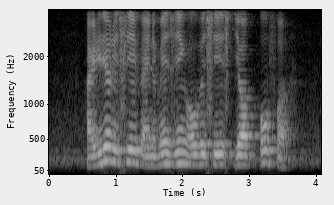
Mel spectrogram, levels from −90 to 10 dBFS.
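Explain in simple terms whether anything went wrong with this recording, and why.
Something went wrong throughout the whole clip: aliasing. The speech sounds gritty and metallic, especially on hiss sounds like s. It seems the sound was squeezed into a lower quality without first removing high sounds. Those folded back below about 4 kHz as false, unrelated tones.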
